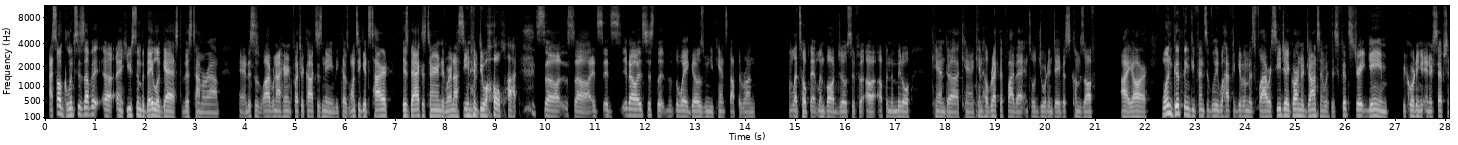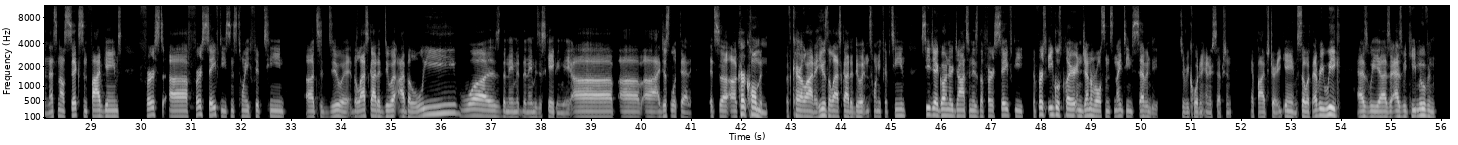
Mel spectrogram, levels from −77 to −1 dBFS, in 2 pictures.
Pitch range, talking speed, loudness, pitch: 115-130 Hz, 210 wpm, -26 LUFS, 120 Hz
